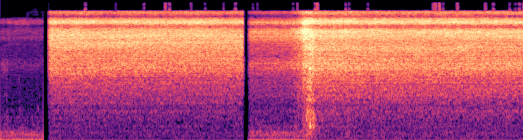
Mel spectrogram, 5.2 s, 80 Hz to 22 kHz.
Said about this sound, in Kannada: ಈಗ ಕುಕ್ಕರ್ ಆಫ್ ಮಾಡ್ತೀನಿ. ಸೊ 3 ವಿಸಿಲ್ ಬಂದಿದೆ.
